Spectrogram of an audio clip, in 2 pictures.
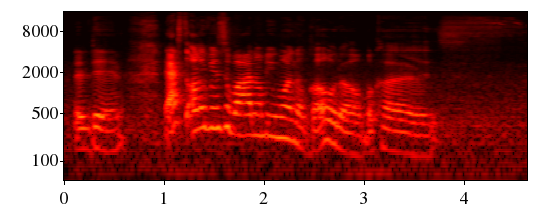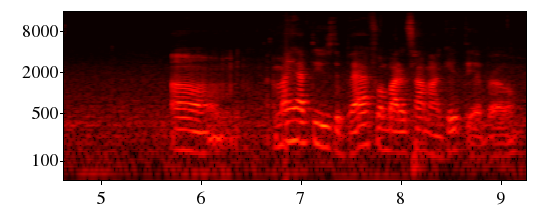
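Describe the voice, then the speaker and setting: A woman's voice: deep voice, fairly bright tone, a little hiss or hum. A young woman raised in Connecticut, chatting casually on her livestream in a rambling, slangy way and laughing often. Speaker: livestream host.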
